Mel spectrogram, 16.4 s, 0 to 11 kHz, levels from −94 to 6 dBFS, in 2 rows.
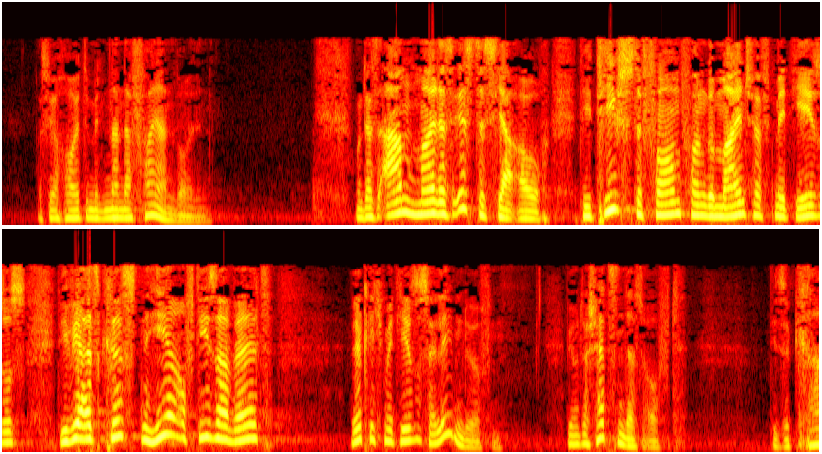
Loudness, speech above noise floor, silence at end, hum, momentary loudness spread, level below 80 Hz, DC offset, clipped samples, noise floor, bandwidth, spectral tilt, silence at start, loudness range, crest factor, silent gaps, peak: -14 LUFS; 45 dB; 0 s; none; 18 LU; -44 dBFS; under 0.1%; under 0.1%; -59 dBFS; 6.6 kHz; -5.5 dB/octave; 0.35 s; 10 LU; 16 dB; none; 0 dBFS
